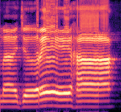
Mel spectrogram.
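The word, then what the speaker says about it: مجريها: teman-teman sekalian dibagian bawahnya cara membacanya itu facg yang dimiringkan ke katsrah Hai dan Alif yang dimiringkan ke yatebts sehingga dibaca ya dibaca dan huruf-hurufnya ini tetap dibaca tarqiq jadi tulisannya ini majroha ini cara membacanya meijer Eha ayat lengkapnya teman-teman sekalian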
